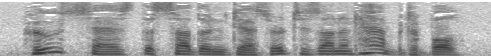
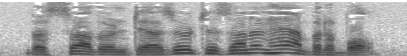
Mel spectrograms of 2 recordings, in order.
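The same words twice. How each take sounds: First: Measured, questioning Count voice; challenging Count. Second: Firm, certain statement in the Baron's voice; assertive Baron. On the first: Count questioning the Baron's claim about the desert, challenging. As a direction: query the claim coolly, without pushing. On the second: Baron assuring the Count the south is empty, assertive. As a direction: state it as settled fact. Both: A narrator's reading.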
